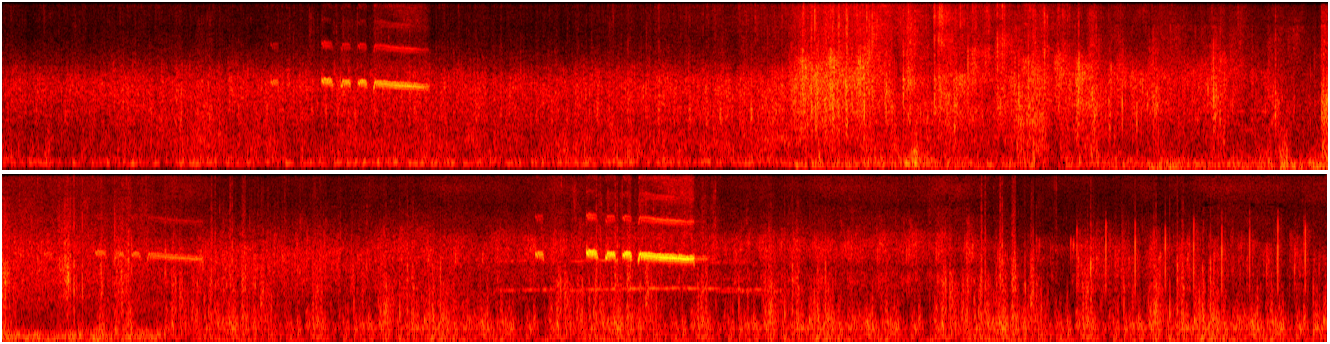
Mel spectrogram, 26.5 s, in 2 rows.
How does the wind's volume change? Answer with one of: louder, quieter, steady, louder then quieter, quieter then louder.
louder.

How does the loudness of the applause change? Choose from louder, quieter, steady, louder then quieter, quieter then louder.
louder then quieter.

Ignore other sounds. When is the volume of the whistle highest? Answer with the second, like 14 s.
20 s.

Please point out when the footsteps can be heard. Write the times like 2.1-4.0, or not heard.
7.9-14.9.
